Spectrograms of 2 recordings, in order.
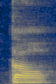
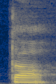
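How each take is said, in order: First: The two words merge into one short syllable. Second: The two words merge into one short syllable.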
